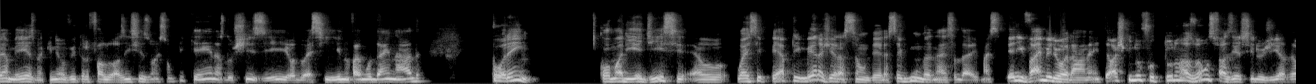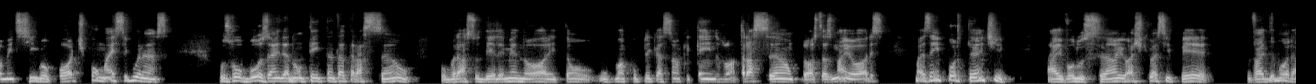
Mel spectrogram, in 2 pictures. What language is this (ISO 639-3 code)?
por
